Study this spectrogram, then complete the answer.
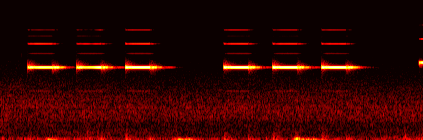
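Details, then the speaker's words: Smoke alarm sounding the fire pattern: shrill high beeps in groups of three, about one per second, with a pause between groups; carbon monoxide would be four faster beeps. "it is important to remember that these combination alarms the number of beeps still remain the same there will be three beeps for an activated smoke and four faster beeps"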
